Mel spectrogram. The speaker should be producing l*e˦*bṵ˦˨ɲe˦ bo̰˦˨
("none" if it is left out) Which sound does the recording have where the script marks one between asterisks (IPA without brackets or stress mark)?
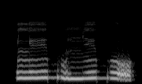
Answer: e˦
